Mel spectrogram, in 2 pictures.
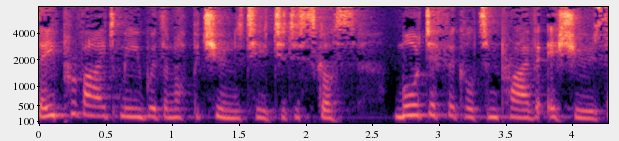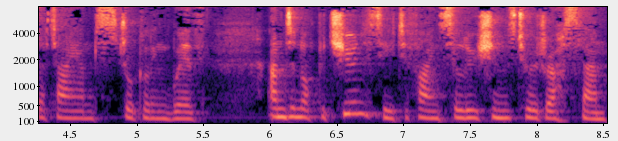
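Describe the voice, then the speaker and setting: Speaking at a fairly quick pace with a British accent, a woman has a medium-pitched, dark, mellow tone that is somewhat breathy. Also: ordinary pitch variation. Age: 50s. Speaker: podcast community member. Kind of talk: testimony. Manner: scripted reading.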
